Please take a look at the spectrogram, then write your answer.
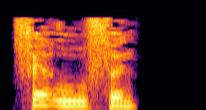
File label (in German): "verrufen", german; adjectives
